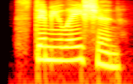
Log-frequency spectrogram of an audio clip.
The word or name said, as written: stimulation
